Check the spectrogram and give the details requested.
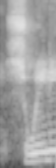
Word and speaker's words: Swinney: Clemson coach Dabo Swinney said Tuesday at the Sweeney, is that how he pronounces it?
